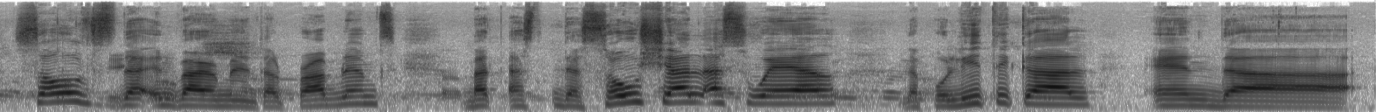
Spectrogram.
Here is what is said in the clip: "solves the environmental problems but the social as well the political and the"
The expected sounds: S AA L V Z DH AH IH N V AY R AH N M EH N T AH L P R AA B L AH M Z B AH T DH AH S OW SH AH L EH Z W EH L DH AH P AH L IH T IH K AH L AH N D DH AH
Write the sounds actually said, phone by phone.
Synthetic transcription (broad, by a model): S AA L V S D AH IH N V AY R AH N M EH N T AH L P R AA B L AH M S B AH T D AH S OW SH AH L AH S W EH L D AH P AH L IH T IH K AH L AH N D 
